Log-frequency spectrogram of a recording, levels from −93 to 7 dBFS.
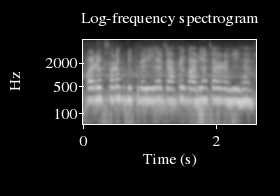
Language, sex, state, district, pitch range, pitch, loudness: Hindi, female, Chandigarh, Chandigarh, 225-235 Hz, 230 Hz, -16 LUFS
